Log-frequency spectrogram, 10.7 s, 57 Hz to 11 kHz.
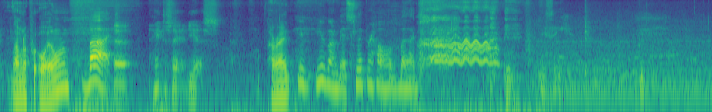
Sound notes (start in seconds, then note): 6.3 Billy laughs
